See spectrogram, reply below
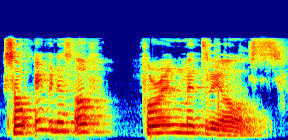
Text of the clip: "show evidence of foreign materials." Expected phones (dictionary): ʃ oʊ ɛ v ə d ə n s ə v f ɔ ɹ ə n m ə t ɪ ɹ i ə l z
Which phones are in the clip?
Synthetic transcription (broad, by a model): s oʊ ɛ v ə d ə s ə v f ɔ ɹ ə n m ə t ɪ ɹ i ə l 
